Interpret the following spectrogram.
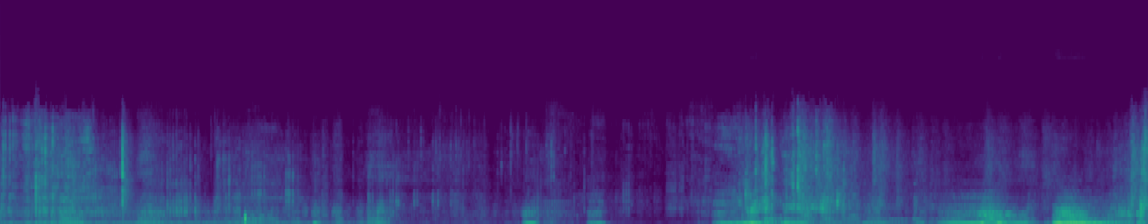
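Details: Kumo the Keeshond and Sully the Boston Terrier play tug of war with their shark toy; low rumbling growls come in bursts separated by a quiet stretch, rising to louder, throaty snarls near the end.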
